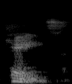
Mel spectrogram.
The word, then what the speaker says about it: Keynes: One of them is John Maynard Kanes. Anybody ever heard that name before? It looks like KE or something, but it's it rhymes with heard that before? Yeah. what he so John Mayor Kanees was a is a British economist uh who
